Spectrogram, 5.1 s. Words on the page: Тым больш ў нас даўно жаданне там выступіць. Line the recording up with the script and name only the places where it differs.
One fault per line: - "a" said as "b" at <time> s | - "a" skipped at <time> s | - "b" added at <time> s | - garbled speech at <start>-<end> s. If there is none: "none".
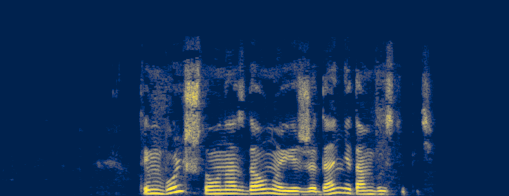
- "што" added at 2.0 s
- "ёсць" added at 3.0 s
